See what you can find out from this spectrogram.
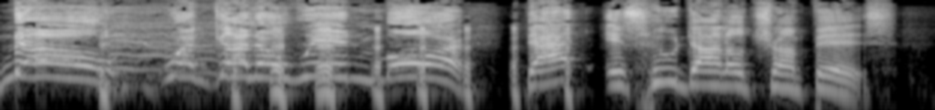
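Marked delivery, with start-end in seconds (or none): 0.0-2.3 high, hollered, shouted into the mic, screaming. Retelling a speech line screamed into the microphone: screaming like Donald Trump. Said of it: "he's screaming into the microphone".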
